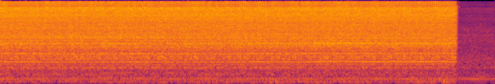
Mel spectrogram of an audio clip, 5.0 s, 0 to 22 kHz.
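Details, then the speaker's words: High-mileage Jaguar (347,000 miles, check engine light on) at auction preview: even, steady idle hum with no knocks, misses or rough patches; sounds pretty decent, normal idle. "why you bs and this sounds pretty decent i don't know man we'll see we'll see that one i'm going to add to the watch list but that's a lot of miles for that jag"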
